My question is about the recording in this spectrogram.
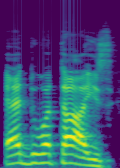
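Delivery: slow एडवर्टाइज with a silent R; British pronunciation. Shown as a demonstration. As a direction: draw out एडवर्टाइज as "AD-vuh-tize". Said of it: "British English में नहीं पढ़ा जाता".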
